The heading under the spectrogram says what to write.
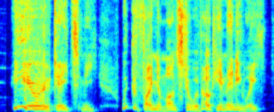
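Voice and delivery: menacing, scornful, hostile wolf voice.

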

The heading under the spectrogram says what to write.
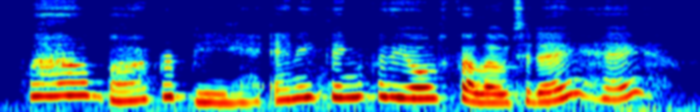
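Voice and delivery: high, sweet-talking, coaxing wheedle. Reading a story, the starling speaks to Barbara at her cot: soft, wheedling voice. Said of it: "he said in a soft, wheedling voice".

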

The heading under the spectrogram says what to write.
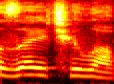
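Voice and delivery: ordinary delivery

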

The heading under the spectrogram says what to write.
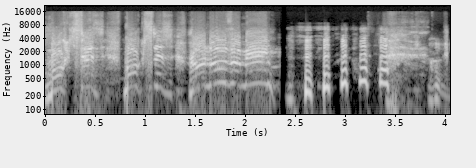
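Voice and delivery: very high, very slow, drawn-out yell. Playing an ogre bridging rock and boat, calling a companion: shouting in character. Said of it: "I'm shouting".

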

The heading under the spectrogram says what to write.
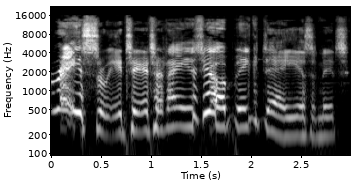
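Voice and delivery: put-on elderly woman's voice. Voicing a character who speaks to Ghrei: old lady voice. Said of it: "I'm gonna give her an old lady voice for sure".

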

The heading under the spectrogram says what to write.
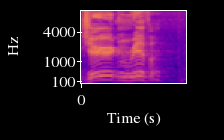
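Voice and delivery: put-on old-time rural country way of speaking. Telling the story of Moses watching Joshua, saying it like old country folks. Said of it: "let me say it like the old country folks used to say".

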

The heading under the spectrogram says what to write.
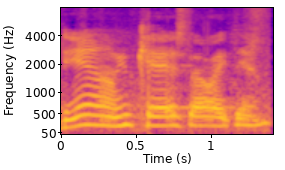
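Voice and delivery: normal talking voice

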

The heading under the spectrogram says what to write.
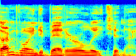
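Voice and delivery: ordinary delivery

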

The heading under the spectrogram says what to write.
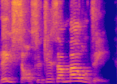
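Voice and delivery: London Cockney delivery. Recalling a big line from a past acting role, Cockney accent. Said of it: "I had to take Cockney accents".

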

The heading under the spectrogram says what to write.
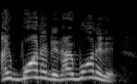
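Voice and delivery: aggressive, forceful, pushy, demanding insistent delivery. Recalling early acting ambitions, aggressive voice. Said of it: "Can you hear the aggression in my voice?".

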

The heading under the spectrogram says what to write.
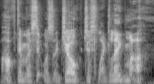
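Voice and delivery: loud, high, belted villain voice. Retelling a collaborator's joke line from a film, in Megatron voice. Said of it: "in his Megatron voice goes".

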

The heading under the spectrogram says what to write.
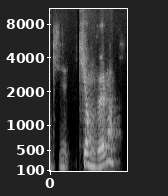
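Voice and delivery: ordinary talk

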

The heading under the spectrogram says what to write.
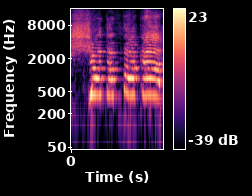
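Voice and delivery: very shrill, very high, very loud screaming. Imagining the frustrated spotter out there, imitating someone screaming. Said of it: "screaming out there".

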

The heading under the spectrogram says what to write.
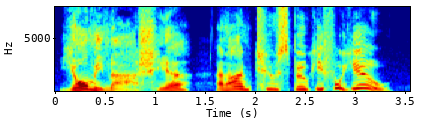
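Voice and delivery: very high, swooping, sing-song put-on voice. Doing a Yami Mash impression while reading card answers. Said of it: "Do you like my Yami Mash impression".

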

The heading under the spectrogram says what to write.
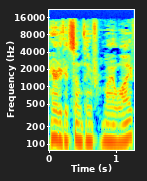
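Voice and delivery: put-on creepy whisper. Retelling a creepy movie scene, imitating the killer: imitating a creepy whisper. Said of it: "his whispering is".

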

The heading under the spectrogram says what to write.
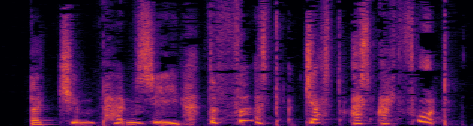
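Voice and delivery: very high, eager, excited cry of surprise. Cornelius reacts to news the woman read in a journal, exclaiming. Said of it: "Cornelius exclaimed".

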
